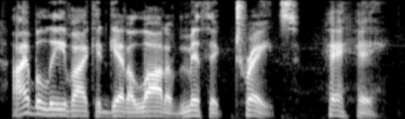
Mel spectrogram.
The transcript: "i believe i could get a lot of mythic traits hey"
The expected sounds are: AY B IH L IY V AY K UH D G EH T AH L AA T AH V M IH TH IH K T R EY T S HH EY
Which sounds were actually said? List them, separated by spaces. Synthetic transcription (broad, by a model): AY B IH L IY V AY K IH D G EH T AH L AA T AH V M IH TH IH K T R EY T S HH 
